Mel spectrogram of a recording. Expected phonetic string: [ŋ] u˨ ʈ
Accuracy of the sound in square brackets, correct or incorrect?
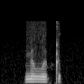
incorrect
